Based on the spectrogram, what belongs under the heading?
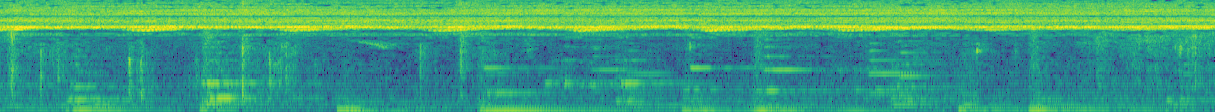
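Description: A steady, high-pitched chorus of insects trilling without a break in an orchard.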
